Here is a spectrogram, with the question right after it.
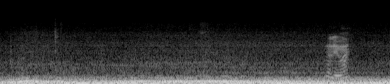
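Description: A Holden HT Monaro idles in a steady, close, low engine rumble that holds unchanged throughout, with a brief higher chirp near the end.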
